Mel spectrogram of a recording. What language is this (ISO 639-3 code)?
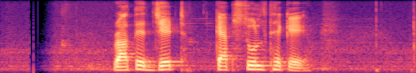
ben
